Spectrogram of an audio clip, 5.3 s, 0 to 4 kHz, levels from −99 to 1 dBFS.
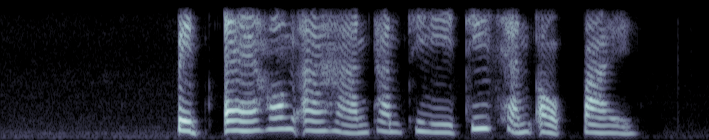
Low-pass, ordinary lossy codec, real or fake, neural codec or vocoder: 3.6 kHz; none; real; none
